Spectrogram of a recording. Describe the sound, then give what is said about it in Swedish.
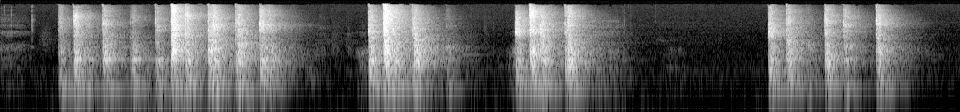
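Quick, thumping footsteps come in four short bursts separated by brief pauses, like the neighbours' children running around on a floor, each burst a rapid patter of heavy steps. “Nej, du ska lyssna på det här, för att det här, det, det låter inte seriöst inte som levande barn utan det låter som spökbarn som springer omkring så här.”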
